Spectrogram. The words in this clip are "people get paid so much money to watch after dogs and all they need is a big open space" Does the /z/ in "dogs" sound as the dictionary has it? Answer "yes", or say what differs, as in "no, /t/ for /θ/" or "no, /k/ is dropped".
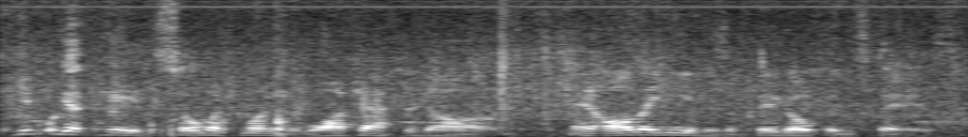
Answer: no, /z/ is dropped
